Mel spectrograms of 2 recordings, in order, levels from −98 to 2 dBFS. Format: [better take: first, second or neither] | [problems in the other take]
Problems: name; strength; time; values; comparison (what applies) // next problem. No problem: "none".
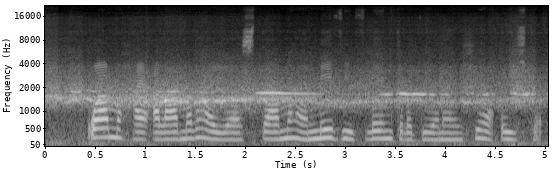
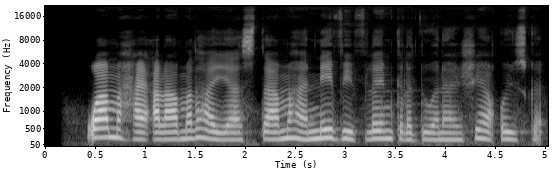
second | background sound (Wind); 1 dB below the speech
